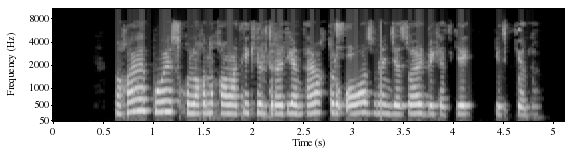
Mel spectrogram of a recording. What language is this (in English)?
Uzbek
